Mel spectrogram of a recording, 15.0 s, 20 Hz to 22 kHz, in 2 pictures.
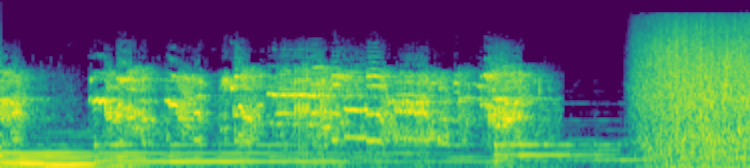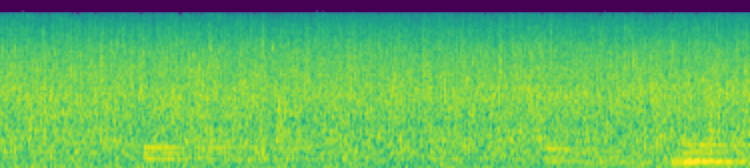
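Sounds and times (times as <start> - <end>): waterfall rushing: 6.3 - 15.0
faint music notes: 12.8 - 15.0.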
